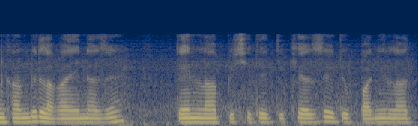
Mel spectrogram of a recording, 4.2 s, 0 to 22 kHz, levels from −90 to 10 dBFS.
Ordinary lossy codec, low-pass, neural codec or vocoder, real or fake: none; 7.2 kHz; autoencoder, 48 kHz, 128 numbers a frame, DAC-VAE, trained on Japanese speech; fake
